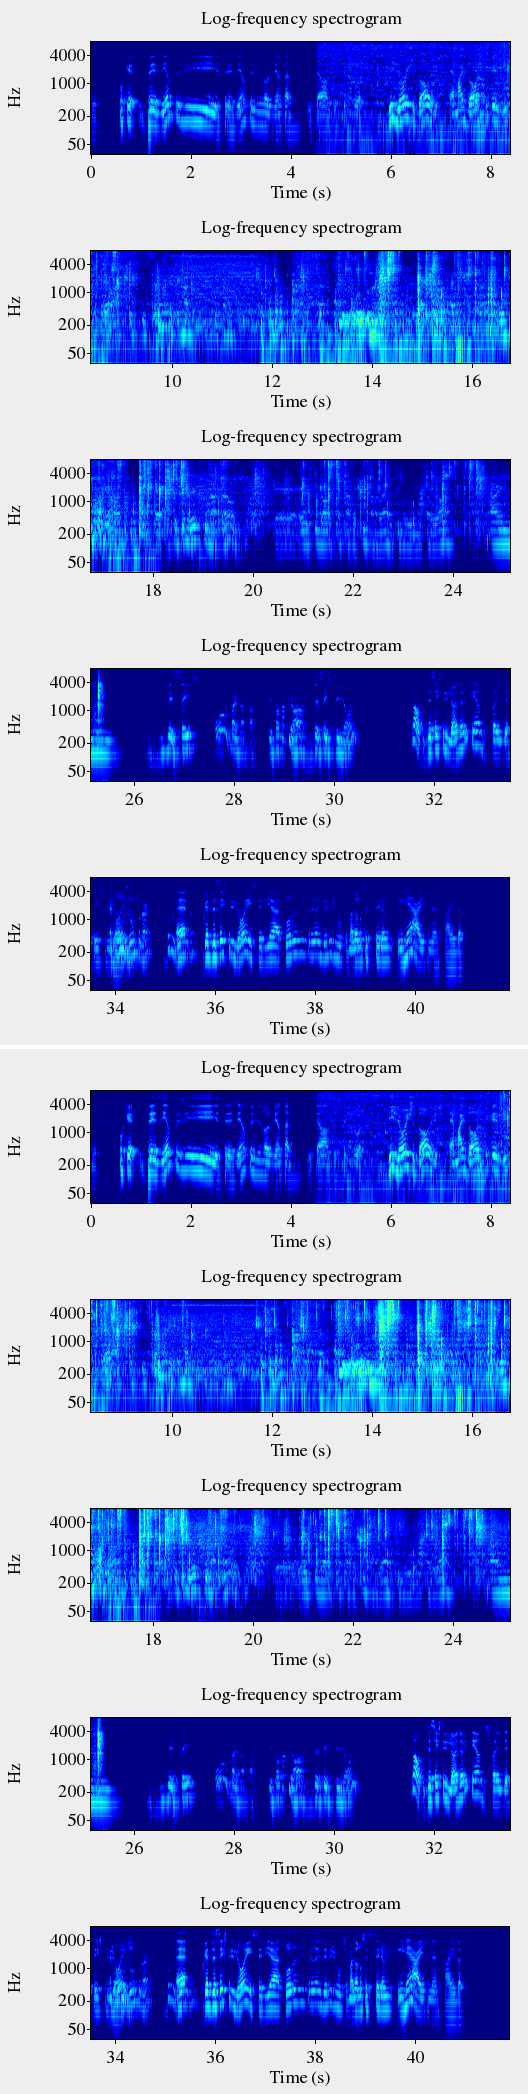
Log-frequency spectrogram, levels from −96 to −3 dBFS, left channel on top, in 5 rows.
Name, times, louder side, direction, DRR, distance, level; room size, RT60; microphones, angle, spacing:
voice 1, 0.0-8.9 31.6-34.4 35.2-35.5 35.8-40.9, right 2 dB, 50° right, 1.1 m, -67 dB
sound 1, 4.5-18.1, left 2 dB, 10° left, 2.2 m, -66 dB
voice 2, 7.7-8.0 8.6-13.1 13.5-14.4 14.8-17.4 18.0-19.8 20.4-24.0 24.7-25.7 26.2-27.3 27.6-28.4 28.7-30.6 33.9-34.7 35.0-35.6, left 1 dB, 75° left, 1.8 m, -71 dB
sound 2, 8.2-25.4, right 9 dB, 75° right, 0.8 m, -54 dB
9.0 x 6.6 x 4.1 m
head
